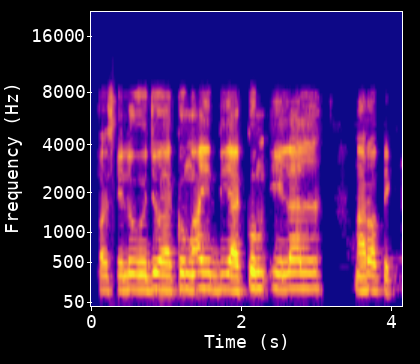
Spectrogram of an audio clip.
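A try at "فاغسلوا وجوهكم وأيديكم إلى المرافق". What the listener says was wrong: Ya, bagus ya.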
